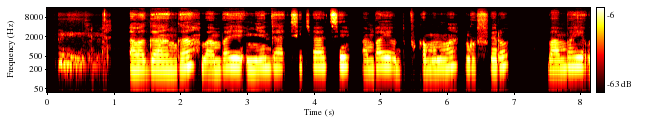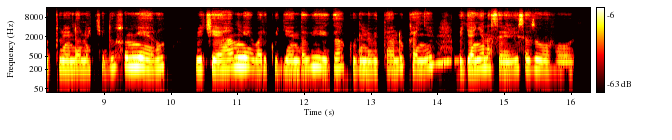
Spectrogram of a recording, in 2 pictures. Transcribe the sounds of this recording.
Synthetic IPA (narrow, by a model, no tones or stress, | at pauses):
aβaɡaːŋɡaβaːmbaje̞imɲe̞ːndaisicaːt͡siβaːmbaje̞odup͡fu̥kamunwaŋɡo̞fe̞ɾo̞ | βaːmbaje̞ʔutuɾiːndanocidusumŋe̞ːɾo | βit͡ʃijehamŋe̞βaɾikuɟe̞ːndaβiːɡakuβiːnduβitaːndukʰaɲe̞βiɟaːɲenase̞ɾiviːsezuβuvuːzi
